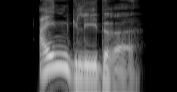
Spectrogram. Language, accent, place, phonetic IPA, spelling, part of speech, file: German, Germany, Berlin, [ˈaɪ̯nˌɡliːdʁə], eingliedre, verb, De-eingliedre.ogg
- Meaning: inflection of eingliedern: 1. first-person singular present 2. first/third-person singular subjunctive I 3. singular imperative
